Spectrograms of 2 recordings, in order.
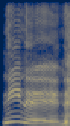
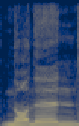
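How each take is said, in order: First: It uses the family's dialect vowel. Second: It uses the standard Korean vowel.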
